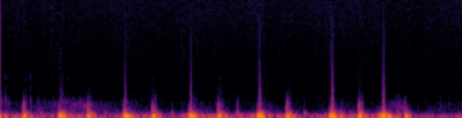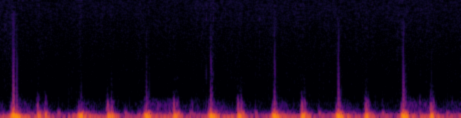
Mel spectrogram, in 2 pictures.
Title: 不整脈心音 irregular heartbeat sound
